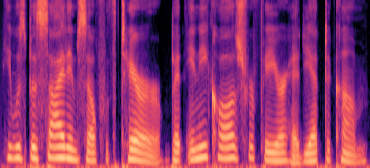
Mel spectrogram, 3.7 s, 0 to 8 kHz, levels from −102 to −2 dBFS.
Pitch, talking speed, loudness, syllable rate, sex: 160 Hz, 245 wpm, -18 LUFS, 6.0 syllables/s, female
